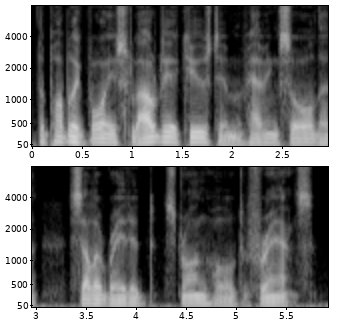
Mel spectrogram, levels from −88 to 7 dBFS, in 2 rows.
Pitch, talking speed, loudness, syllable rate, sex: 85 Hz, 140 wpm, -19 LUFS, 4.7 syllables/s, male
